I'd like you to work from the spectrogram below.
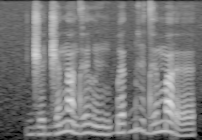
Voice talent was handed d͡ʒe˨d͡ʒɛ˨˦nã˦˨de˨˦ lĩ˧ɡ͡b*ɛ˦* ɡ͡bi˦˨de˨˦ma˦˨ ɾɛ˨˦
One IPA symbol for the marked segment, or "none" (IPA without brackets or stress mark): ɛ˦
